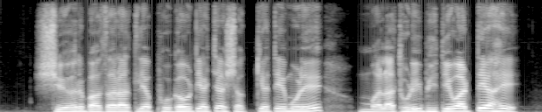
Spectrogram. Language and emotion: Marathi, fearful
